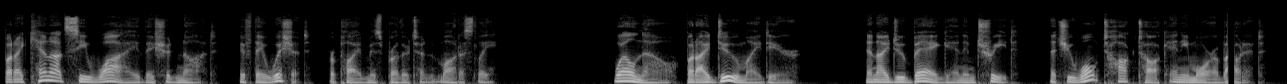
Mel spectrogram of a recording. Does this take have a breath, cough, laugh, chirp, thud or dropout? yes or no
yes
